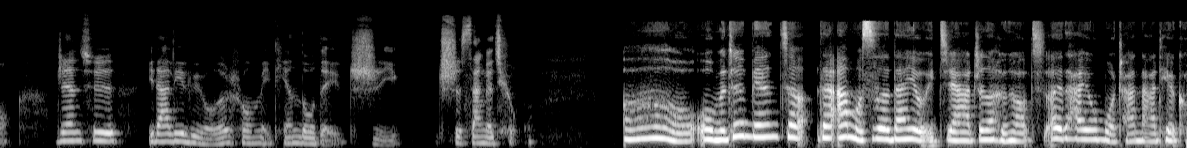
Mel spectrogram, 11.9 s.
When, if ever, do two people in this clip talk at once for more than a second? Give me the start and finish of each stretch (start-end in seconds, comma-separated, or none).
none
